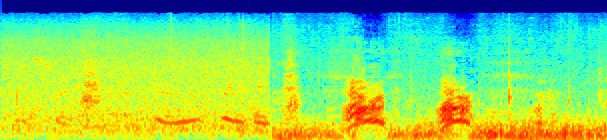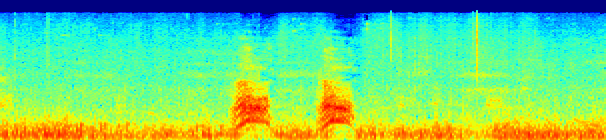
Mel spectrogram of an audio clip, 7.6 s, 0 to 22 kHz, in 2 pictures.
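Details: Basset Hound barking on the 100th group walk, 23 Basset Hounds covering 5 miles around Ham Hill, Somerset; four loud barks come in two pairs about half a second apart, over background voices and low wind rumble.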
